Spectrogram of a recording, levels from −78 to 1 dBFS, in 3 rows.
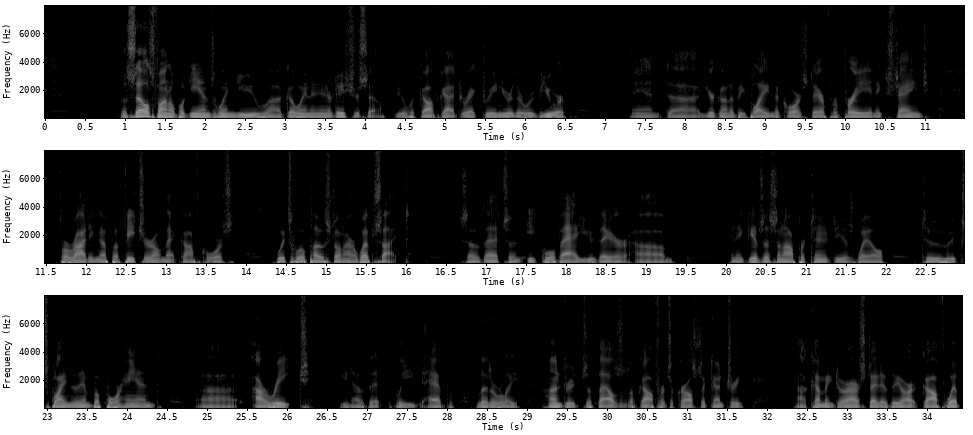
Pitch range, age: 75-90 Hz, 60-79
